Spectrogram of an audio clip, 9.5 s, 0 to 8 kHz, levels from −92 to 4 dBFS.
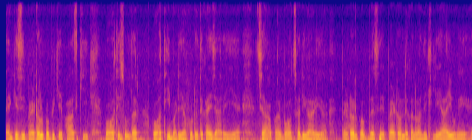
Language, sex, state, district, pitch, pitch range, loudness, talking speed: Hindi, male, Chandigarh, Chandigarh, 105 Hz, 100-110 Hz, -19 LUFS, 215 wpm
